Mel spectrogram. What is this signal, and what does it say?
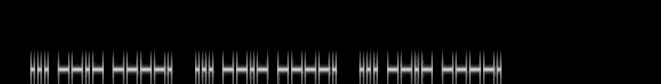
Morse code, heard as a keyed tone, about 34 wpm, 700 Hz. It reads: SQ9 SQ9 SQ9
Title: Callsign Prefixes for Top 25 DXCC - Repeated 3x - 35wpm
